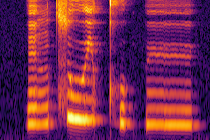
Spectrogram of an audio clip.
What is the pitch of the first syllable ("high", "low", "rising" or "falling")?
rising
